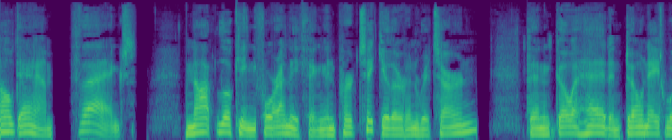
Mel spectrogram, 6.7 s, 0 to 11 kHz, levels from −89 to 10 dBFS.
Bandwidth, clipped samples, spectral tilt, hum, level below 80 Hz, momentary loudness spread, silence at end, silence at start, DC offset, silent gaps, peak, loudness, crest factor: 10.5 kHz; under 0.1%; -6.5 dB/octave; none; -44 dBFS; 7 LU; 0 s; 0 s; 0.1%; 0.55-0.68 s, 1.38-1.45 s, 4.80-4.87 s; -2 dBFS; -18 LUFS; 14 dB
